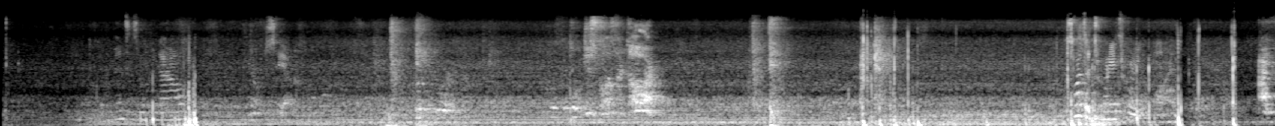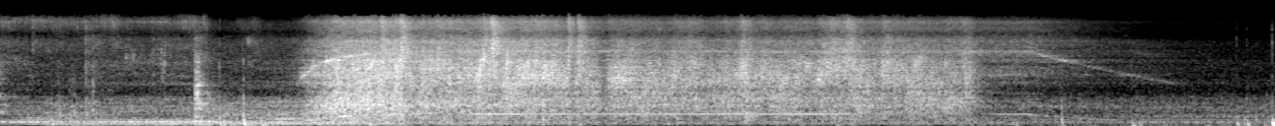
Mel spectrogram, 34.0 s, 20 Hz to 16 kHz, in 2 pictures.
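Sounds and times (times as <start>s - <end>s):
hand dryer blowing air: 16.8s - 20.0s, 20.8s - 33.0s
motor whining down: 20.7s - 33.1s.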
